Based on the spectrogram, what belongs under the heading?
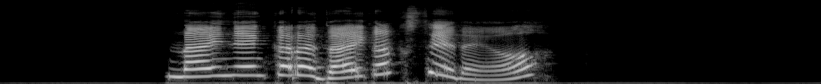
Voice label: woman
